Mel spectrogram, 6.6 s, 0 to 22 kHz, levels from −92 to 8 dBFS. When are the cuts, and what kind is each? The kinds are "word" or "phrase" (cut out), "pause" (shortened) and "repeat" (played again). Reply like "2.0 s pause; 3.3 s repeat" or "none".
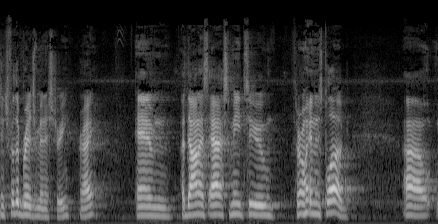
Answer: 4.8 s word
